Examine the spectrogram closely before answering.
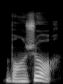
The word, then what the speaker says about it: bonjour: The most effective input is an instant flat Quebecois bonjour. Keep the second syllable short and clipped.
